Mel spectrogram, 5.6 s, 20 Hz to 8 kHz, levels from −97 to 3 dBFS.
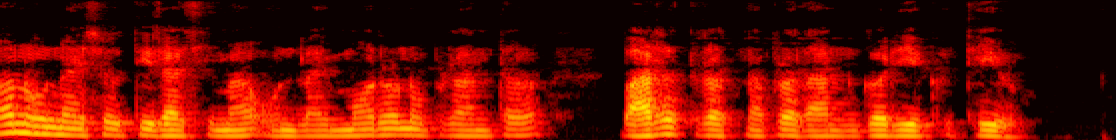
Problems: none marked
